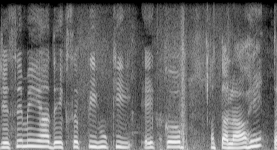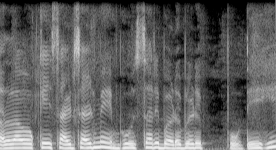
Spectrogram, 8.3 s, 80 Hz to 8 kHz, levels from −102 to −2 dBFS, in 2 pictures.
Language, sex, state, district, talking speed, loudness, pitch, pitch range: Hindi, female, Maharashtra, Aurangabad, 150 wpm, -14 LUFS, 230 Hz, 210-265 Hz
